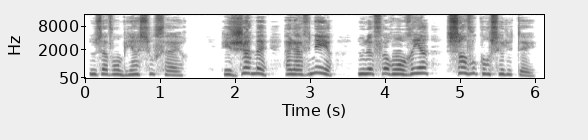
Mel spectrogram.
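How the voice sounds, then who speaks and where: A woman's voice: high voice, measured pace, darkish tone. A woman voicing an earnest, remorseful little girl in a storybook reading, speaking in a pleading way.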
